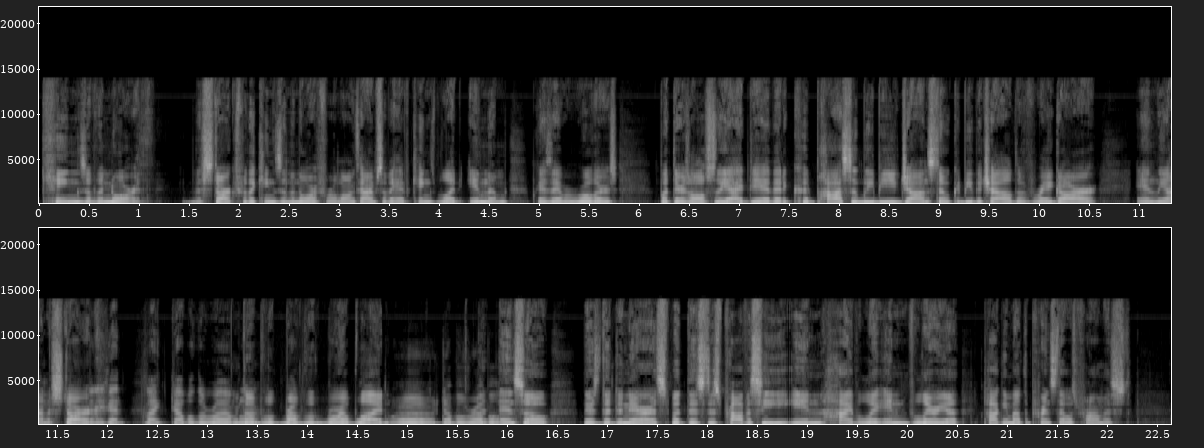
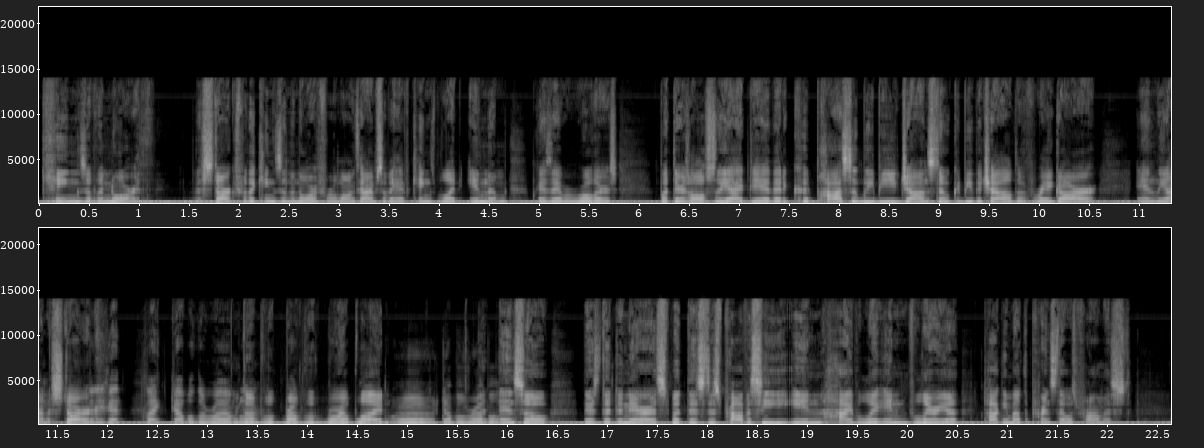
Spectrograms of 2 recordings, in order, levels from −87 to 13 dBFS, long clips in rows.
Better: first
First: none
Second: low rumble; faint; throughout; 20 dB below the speech

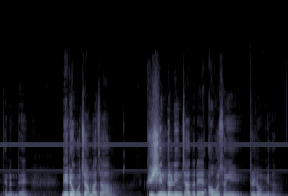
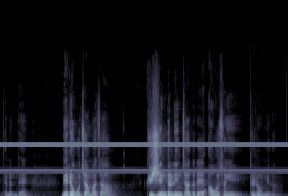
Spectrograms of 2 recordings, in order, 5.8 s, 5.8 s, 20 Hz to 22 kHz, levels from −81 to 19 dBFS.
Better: first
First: high-pitched whine; faint; throughout; 6 kHz, 30 dB below the speech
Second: high-pitched whine; loud; throughout; 6 kHz, 7 dB below the speech

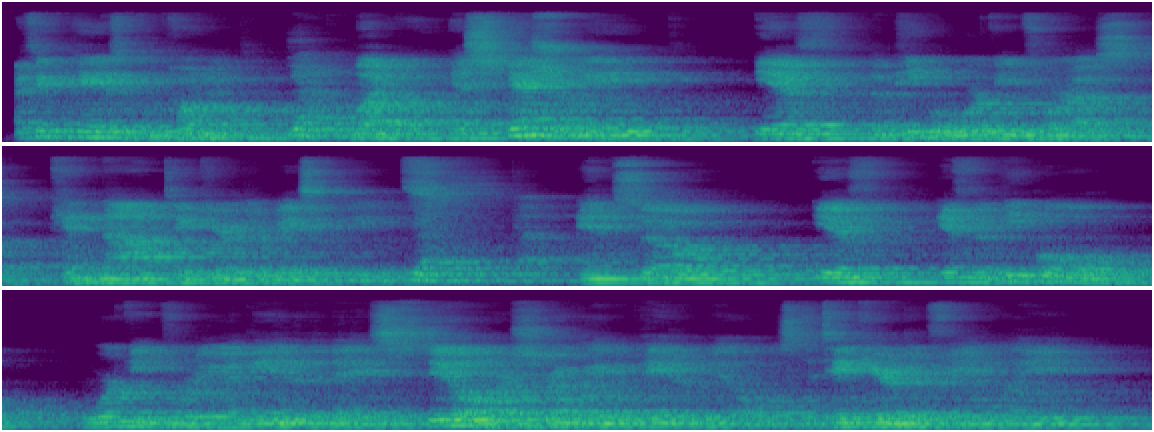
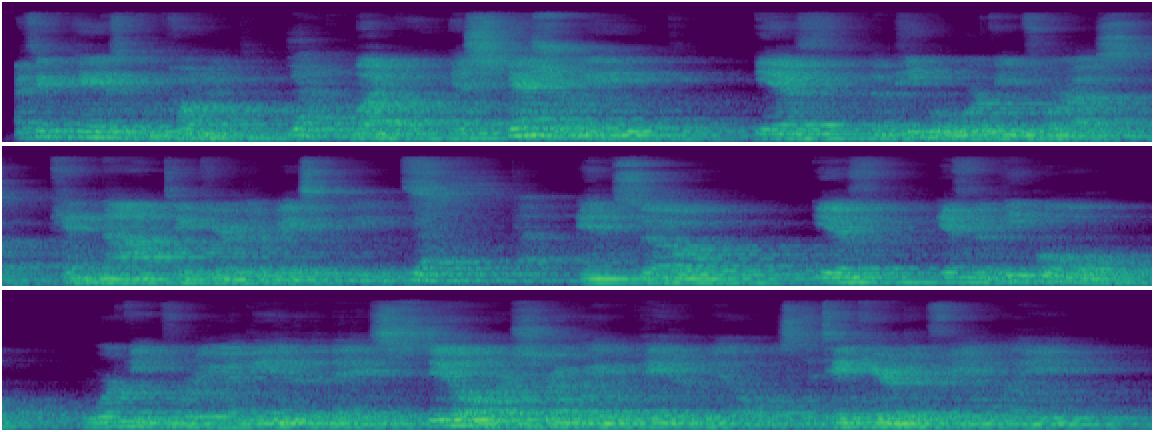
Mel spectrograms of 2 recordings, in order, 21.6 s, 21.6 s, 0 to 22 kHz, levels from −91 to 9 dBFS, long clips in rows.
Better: neither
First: room echo; strong; dies away in 2.5 s // off-mic speech; far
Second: room echo; strong; dies away in 2.5 s // off-mic speech; far

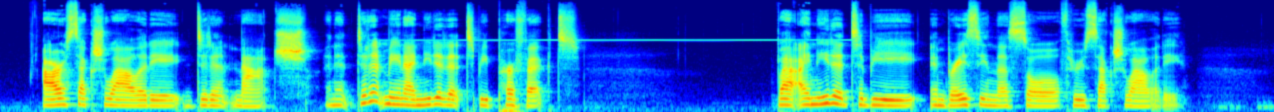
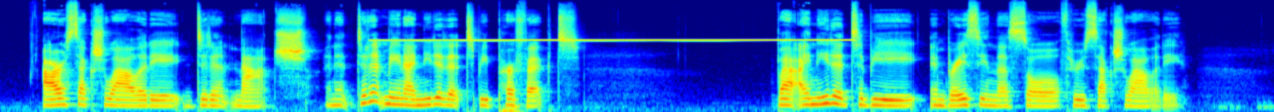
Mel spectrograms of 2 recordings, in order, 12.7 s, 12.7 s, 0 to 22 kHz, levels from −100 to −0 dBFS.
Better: first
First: high-pitched whine; faint; from 3.5 to 8.5 s; 6 kHz, 30 dB below the speech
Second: high-pitched whine; loud; from 3.5 to 8.5 s; 6 kHz, 6 dB below the speech

